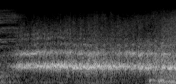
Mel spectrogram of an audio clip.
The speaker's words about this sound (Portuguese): Está passando na sua rua o carro do ovo.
